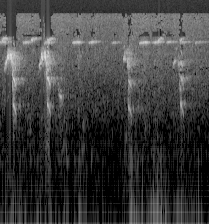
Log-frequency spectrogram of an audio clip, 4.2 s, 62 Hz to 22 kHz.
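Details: Young male Golden Eagle, 18 weeks old, vocalising near its Bucovina nest: four high, descending squealed notes, the first two loudest, with low wind rumble underneath.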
